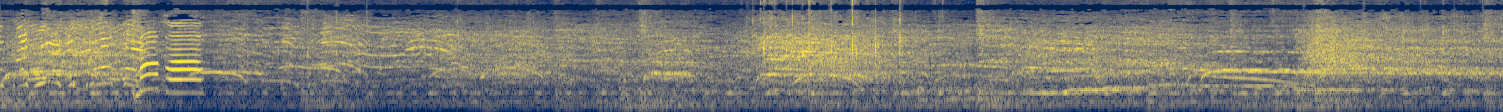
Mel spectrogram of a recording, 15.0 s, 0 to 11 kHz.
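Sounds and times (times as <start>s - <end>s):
group shouting and cheering: 0.0s - 15.0s.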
